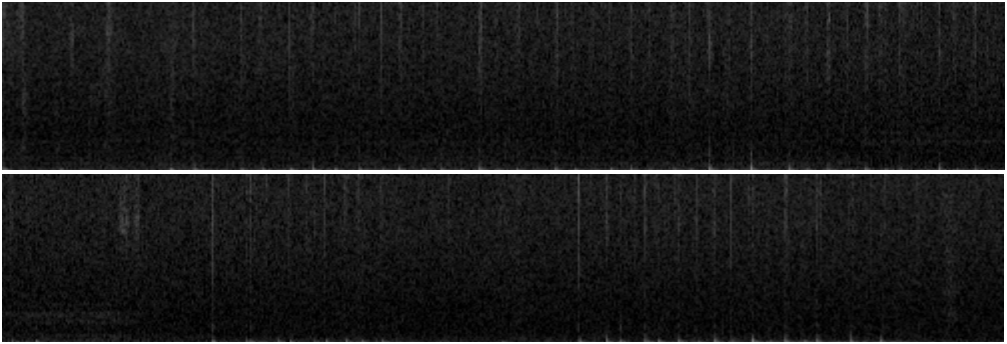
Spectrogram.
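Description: Footsteps thud softly and quickly on grass.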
